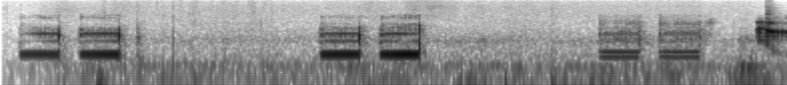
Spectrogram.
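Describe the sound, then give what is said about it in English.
A telephone ringing tone on a call placed for a telephone interview repeats three times, each a quick double ring separated by pauses, heard clearly down the line over faint background hiss with no one speaking. “let's get on the phone and speak to Alan”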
